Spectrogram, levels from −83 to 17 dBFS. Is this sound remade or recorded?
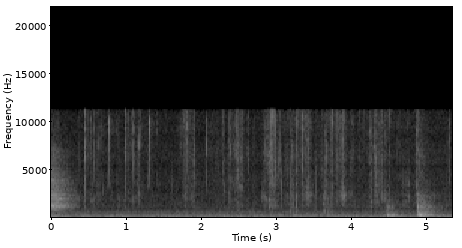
recorded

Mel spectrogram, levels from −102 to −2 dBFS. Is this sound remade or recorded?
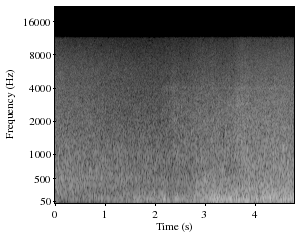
recorded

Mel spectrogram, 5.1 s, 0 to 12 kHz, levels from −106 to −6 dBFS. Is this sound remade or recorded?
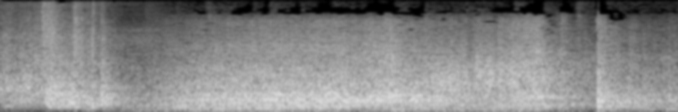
recorded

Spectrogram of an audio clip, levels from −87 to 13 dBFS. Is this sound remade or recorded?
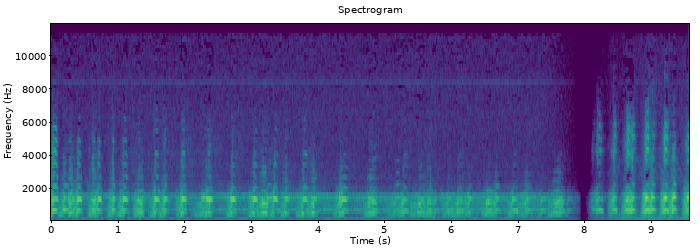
recorded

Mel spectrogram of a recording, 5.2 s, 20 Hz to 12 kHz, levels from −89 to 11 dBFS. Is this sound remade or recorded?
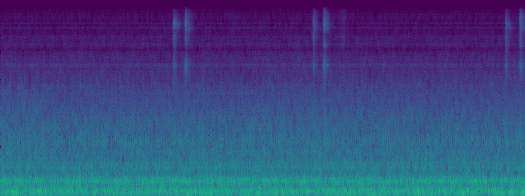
remade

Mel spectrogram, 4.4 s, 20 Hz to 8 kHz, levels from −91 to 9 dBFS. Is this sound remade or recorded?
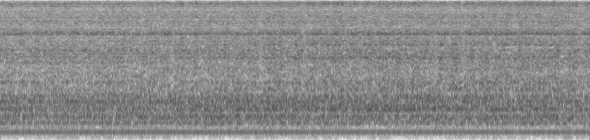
recorded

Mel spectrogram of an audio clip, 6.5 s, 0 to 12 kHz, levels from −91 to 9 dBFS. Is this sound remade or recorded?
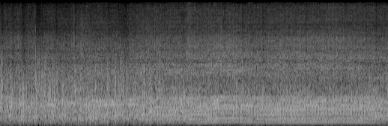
recorded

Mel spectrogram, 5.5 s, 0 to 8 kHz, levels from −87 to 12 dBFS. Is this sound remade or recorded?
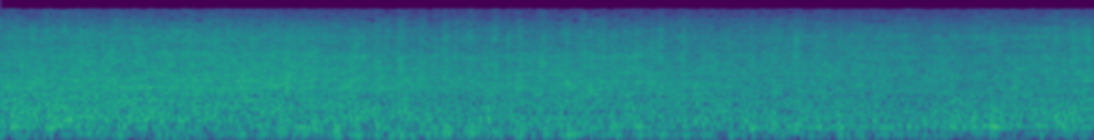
remade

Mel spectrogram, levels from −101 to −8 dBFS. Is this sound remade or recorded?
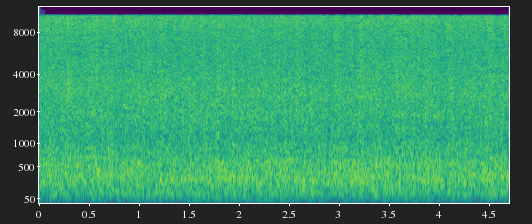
recorded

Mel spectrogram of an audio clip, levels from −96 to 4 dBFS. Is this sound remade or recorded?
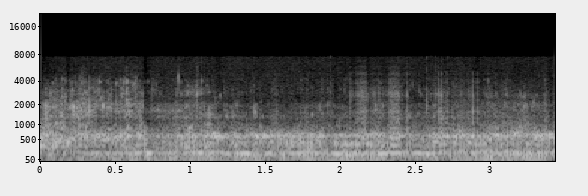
remade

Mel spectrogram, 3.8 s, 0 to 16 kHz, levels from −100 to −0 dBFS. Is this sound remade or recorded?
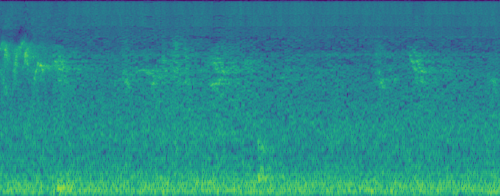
recorded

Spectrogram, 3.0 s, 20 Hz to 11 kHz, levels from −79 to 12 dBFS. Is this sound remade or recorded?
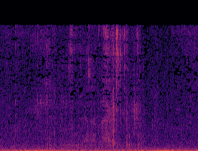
recorded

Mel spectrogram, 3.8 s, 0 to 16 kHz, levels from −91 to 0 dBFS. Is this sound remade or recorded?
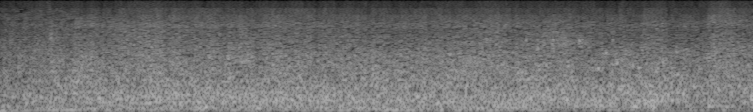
remade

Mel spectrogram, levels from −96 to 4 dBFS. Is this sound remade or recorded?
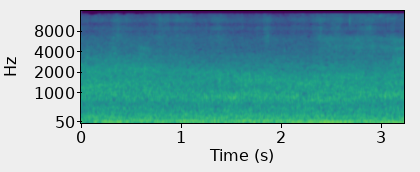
remade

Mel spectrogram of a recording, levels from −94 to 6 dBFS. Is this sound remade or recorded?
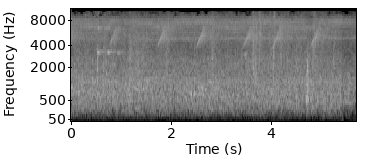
remade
